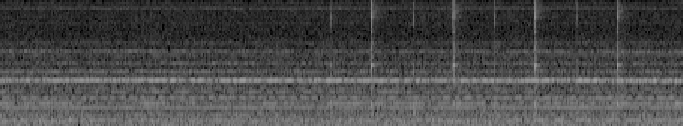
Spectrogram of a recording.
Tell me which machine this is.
valve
